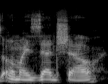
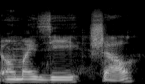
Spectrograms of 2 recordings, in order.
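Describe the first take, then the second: First: The name is said the British way. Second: The name is said the American way. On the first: "for our European friends uh, or English friends" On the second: "I pronounce it"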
